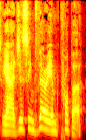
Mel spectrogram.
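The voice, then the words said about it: Poor attempt at British accent. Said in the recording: “that was a weird, horrible attempt at a British accent.”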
